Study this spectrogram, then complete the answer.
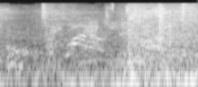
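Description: A magic spell whooshes in a video game.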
